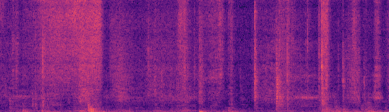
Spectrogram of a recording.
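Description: Quiet, scattered knocks and rustles of someone moving through a doorway, hands bumping and sliding on a wooden door and its frame.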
